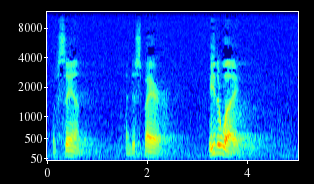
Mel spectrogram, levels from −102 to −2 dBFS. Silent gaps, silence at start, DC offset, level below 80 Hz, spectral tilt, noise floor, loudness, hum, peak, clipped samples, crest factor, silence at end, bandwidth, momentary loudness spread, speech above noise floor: none; 0.1 s; under 0.1%; -82 dBFS; -4.5 dB/octave; -67 dBFS; -37 LUFS; none; -18 dBFS; under 0.1%; 22 dB; 0.9 s; 11.5 kHz; 26 LU; 30 dB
